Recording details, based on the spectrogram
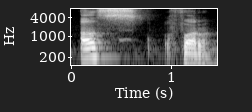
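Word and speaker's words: أصفر: پیلا یا yellow colour اصفر اصفر اصفر. یہ بھی جو ہے نا تقریباً ضاد کی طرح ضاد کی آواز نکل رہی ہے اصفر.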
